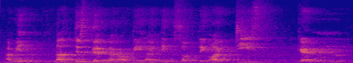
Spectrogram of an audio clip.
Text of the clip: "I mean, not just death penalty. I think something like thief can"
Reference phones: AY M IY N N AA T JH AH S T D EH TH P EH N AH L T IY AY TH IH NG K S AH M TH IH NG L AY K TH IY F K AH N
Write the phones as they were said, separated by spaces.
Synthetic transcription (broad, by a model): AY M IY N N AA T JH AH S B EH T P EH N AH T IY AY T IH NG K S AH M T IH NG L AY K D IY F K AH N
